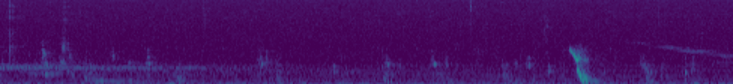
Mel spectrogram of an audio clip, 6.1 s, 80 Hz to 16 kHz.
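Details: Weddell seals singing beneath thick sea ice in McMurdo Sound, Antarctica, recorded November 2017 by a fixed underwater observatory 21 m below the ice: a loud steep descending sweep near the end, over a steady low tone and scattered clicks and chirps.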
